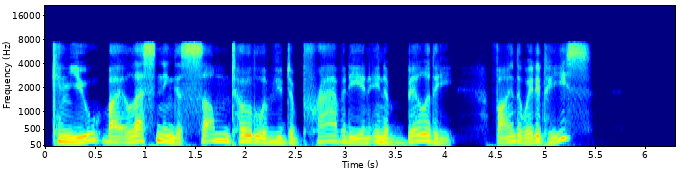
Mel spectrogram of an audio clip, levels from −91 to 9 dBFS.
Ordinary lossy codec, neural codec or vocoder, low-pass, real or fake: MP3, 64 kbps; codec, 16 kHz in and 24 kHz out, 0.9 kbps, LongCat-Audio-Codec, four codebook decoder; 7.2 kHz; fake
